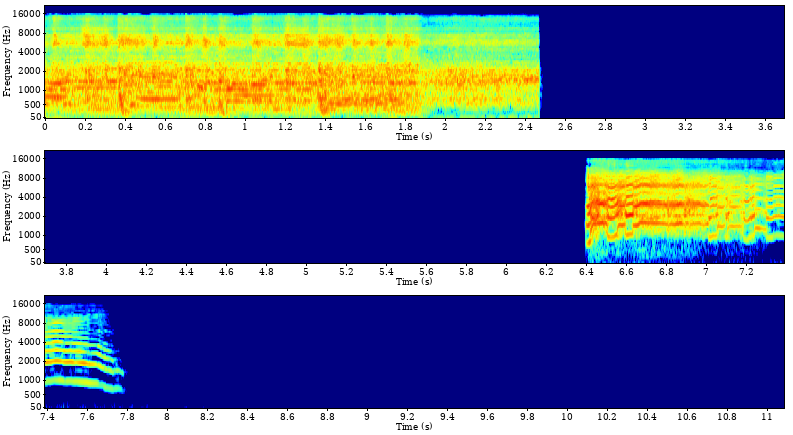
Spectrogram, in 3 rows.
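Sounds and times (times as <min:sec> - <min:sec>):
high-pitched shriek: 0:06.4 - 0:07.8.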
